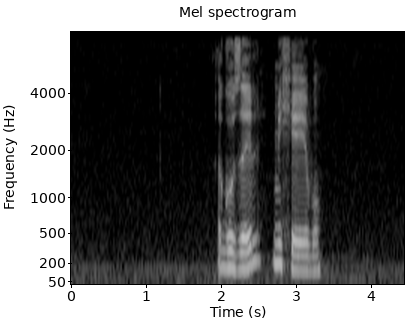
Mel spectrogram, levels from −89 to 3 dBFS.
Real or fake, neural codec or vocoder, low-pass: real; none; 7.2 kHz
